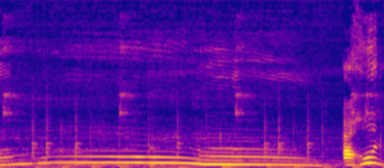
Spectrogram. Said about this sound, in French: En se baladant à l'orée du bois, Mur entend de loin hurler Haroun, son frère loup.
